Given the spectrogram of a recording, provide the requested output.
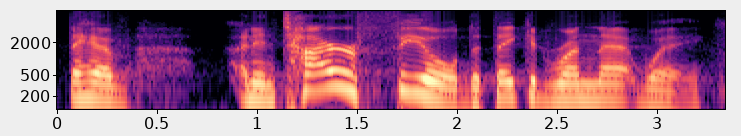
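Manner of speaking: ordinary talk, nothing marked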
